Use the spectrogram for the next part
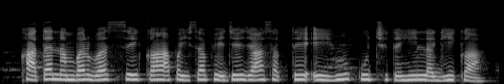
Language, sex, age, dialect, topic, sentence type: Chhattisgarhi, female, 31-35, Western/Budati/Khatahi, banking, question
